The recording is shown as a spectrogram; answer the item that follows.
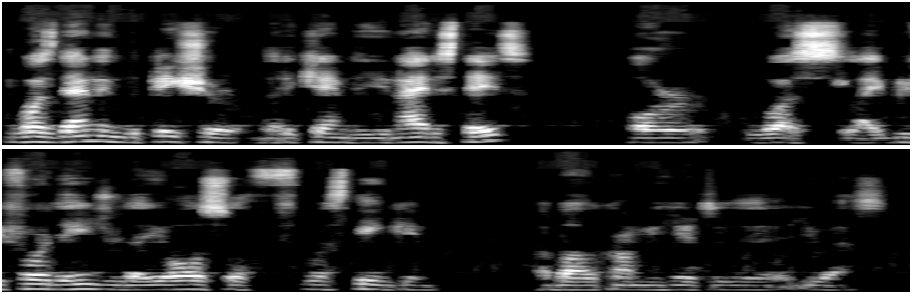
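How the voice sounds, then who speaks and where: A man's voice: on the low side, flat delivery, moderate pace, a little mellow, a little hiss or hum, low-quality recording. A man hosting a casual podcast interview, asking conversational, leading questions. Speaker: podcast host.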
